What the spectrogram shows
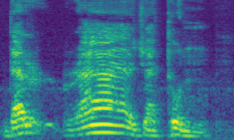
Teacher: You can see I'm pausing slightly before I say ra, lengthening alif. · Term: shadda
